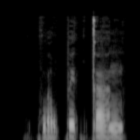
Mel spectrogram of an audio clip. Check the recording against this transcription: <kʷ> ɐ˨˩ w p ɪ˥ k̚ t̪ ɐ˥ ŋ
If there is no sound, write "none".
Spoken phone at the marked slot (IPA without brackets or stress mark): kʷ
